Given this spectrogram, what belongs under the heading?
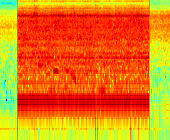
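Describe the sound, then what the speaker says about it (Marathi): A mixer grinder grinds homemade garam masala into powder with a loud, steady whirring roar that starts abruptly, runs about two seconds, and cuts off. "त्याला बारीक करून घेऊया"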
